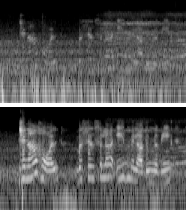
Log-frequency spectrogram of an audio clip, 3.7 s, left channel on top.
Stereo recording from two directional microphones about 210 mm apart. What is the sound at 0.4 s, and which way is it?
A woman's voice, 50° right (ahead or behind).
